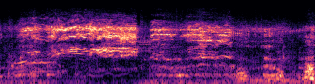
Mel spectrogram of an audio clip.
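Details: Pigs kept on a bamboo village farm squealing: loud, harsh, high-pitched screams in two long bursts, with a brief pause between them.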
